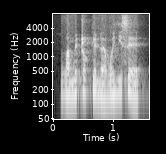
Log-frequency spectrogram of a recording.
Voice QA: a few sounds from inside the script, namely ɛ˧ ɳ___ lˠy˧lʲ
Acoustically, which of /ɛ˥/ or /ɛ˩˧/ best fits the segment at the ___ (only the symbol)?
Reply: ɛ˩˧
